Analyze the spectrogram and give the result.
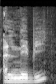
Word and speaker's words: Allenby: Allenby, en arabe, on le prononce assez vite Al-Nebi, c'est-à-dire le prophète.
